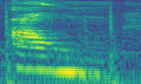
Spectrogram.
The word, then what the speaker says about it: Om: es om o es aum. De las dos maneras es correcto cuando está escrito, porque en el idioma sánscrito, cuando están la letra A y la U juntas, se pronuncia como una O.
